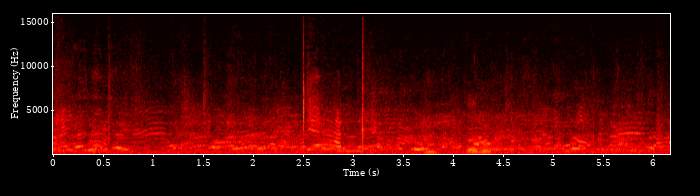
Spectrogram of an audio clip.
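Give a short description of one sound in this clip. Children chatter and call out across an open field outdoors.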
